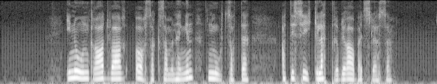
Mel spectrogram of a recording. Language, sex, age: Norwegian, female, 24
